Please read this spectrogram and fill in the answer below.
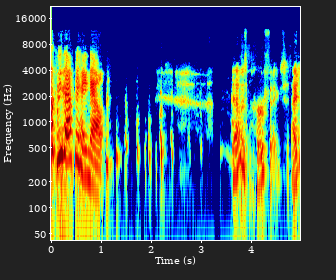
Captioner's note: laughing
